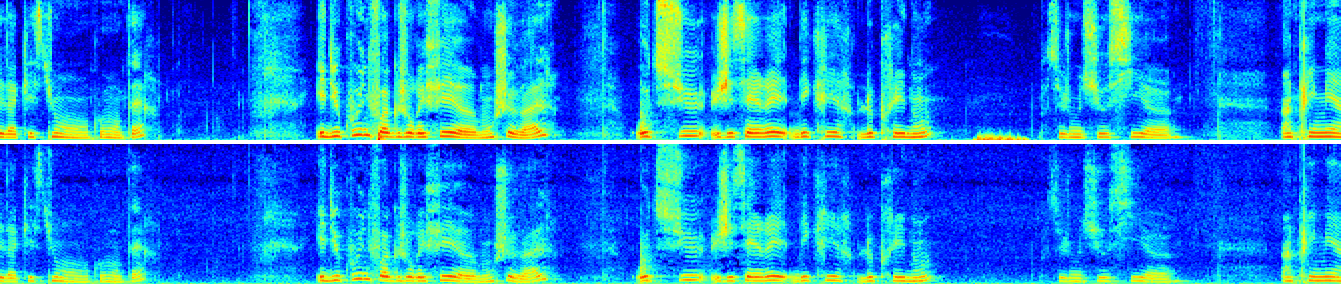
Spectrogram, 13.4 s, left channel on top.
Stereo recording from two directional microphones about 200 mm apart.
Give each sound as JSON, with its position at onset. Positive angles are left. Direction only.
{"t": 0.0, "sound": "a woman's voice", "side_deg": 30}
{"t": 2.6, "sound": "speech", "side_deg": 35}
{"t": 10.4, "sound": "speech", "side_deg": 45}
{"t": 12.8, "sound": "a woman's voice", "side_deg": 30}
